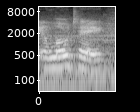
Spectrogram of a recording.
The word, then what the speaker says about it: elote: I actually texted my sister, whose husband is a Mexican American, and asked her how to say elote, just in case I said it wrong.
